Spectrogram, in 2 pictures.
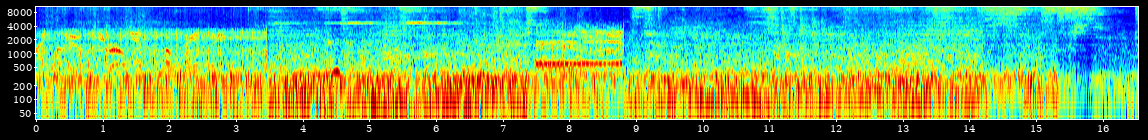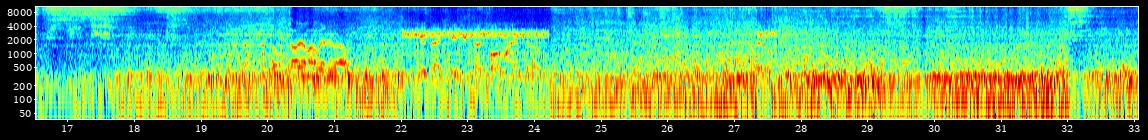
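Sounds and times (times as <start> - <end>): train wheels rumbling on rails: 0.0 - 33.0
high wheel squeals: 3.5 - 6.5.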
